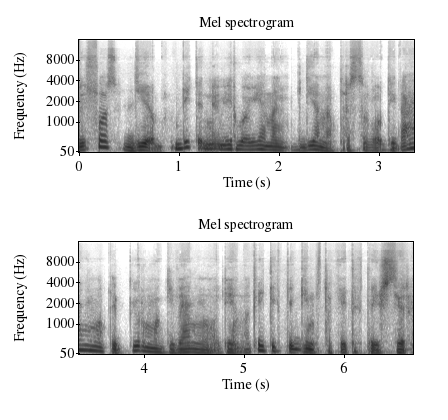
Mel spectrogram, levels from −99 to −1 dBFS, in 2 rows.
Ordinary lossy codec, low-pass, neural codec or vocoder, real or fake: Opus, 16 kbps; 14.4 kHz; codec, 44.1 kHz, 2.6 kbps, DAC; fake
